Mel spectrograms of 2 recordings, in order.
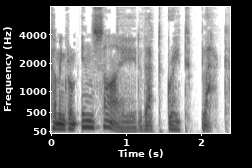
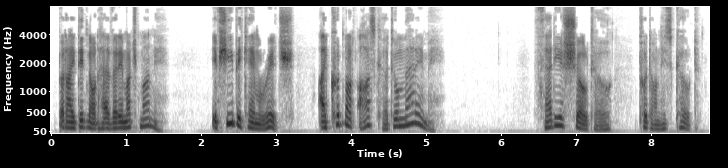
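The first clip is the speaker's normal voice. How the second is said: ordinary delivery, nothing marked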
